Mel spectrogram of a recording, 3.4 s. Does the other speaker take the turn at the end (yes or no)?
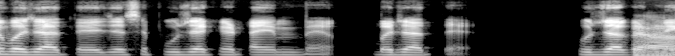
yes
